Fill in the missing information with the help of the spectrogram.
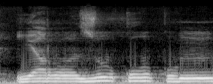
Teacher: Ya, kemudian ra-nya tebal. Ra ini kita tebalkan, pangkal lidahnya naik. Jangan sampai mulutnya berlebihan manyun.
